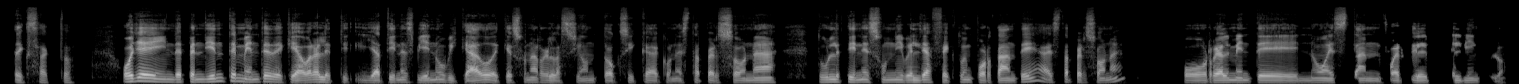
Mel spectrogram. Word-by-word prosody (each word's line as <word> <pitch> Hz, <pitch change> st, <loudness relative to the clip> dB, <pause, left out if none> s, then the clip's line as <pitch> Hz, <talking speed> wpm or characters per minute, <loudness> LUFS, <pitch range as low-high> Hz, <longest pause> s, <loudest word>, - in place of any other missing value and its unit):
Exacto. -, -, -4 dB, 0.5 s
Oye, 150 Hz, +3 st, +8 dB
independientemente 120 Hz, +2 st, +2 dB
de 110 Hz, -3 st, +1 dB
que -, -, +3 dB
ahora 105 Hz, +6 st, +4 dB
le 115 Hz, -, 0 dB
ti -, -, -12 dB
ya 95 Hz, 0 st, -1 dB
tienes 105 Hz, -2 st, -3 dB
bien 100 Hz, +2 st, -1 dB
ubicado, 100 Hz, -5 st, +2 dB
de -, -, -2 dB
que -, -, -4 dB
es -, -, 0 dB
una 105 Hz, 0 st, -4 dB
relación 90 Hz, -1 st, -4 dB
tóxica -, -, -4 dB
con 85 Hz, -1 st, -12 dB
esta 85 Hz, -, -5 dB
persona, 100 Hz, +2 st, 0 dB, 0.4 s
¿tú 110 Hz, 0 st, -5 dB
le 115 Hz, 0 st, +1 dB
tienes 115 Hz, -1 st, +2 dB
un 105 Hz, 0 st, -6 dB
nivel 105 Hz, -2 st, 0 dB
de 110 Hz, -, +5 dB
afecto 110 Hz, +1 st, -4 dB
importante 95 Hz, -3 st, 0 dB
a -, -, -3 dB
esta -, -, -5 dB
persona, -, -, -5 dB, 0.6 s
o 95 Hz, -1 st, -2 dB
realmente 100 Hz, -2 st, +2 dB
no 95 Hz, +1 st, -5 dB
es 95 Hz, -, 0 dB
tan 90 Hz, -2 st, -3 dB
fuerte 95 Hz, 0 st, -1 dB, 0.2 s
el 95 Hz, -, -2 dB
vínculo? 95 Hz, -1 st, -10 dB
100 Hz, 160 wpm, -26 LUFS, 95-110 Hz, 0.6 s, Oye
